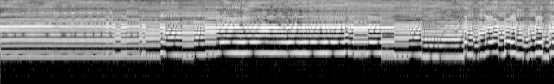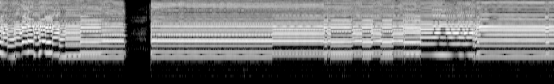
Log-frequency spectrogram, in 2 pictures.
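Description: An Ionian aulos, a double-reed pipe played with three finger holes on each pipe, sounds a bright, buzzy, sustained reedy tone with shifting notes and rapid trills, played alone and fairly loud with one brief pause midway.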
